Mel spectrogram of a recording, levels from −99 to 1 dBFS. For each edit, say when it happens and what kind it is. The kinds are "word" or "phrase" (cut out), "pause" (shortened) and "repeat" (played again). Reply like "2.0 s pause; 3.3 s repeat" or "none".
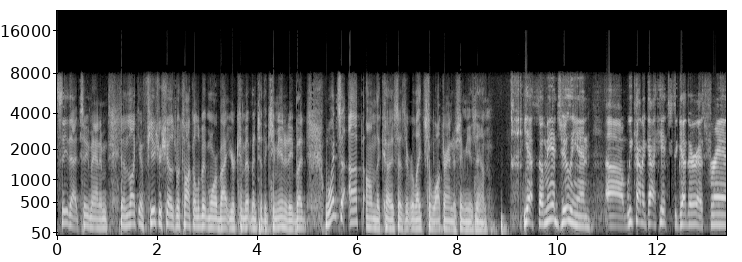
none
